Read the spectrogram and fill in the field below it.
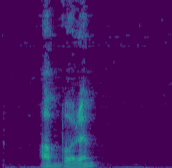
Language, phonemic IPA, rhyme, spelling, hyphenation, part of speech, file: Norwegian Bokmål, /ˈabːɔrn̩/, -ɔrn̩, abboren, ab‧bo‧ren, noun, NB - Pronunciation of Norwegian Bokmål «abboren».ogg
- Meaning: definite singular of abbor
